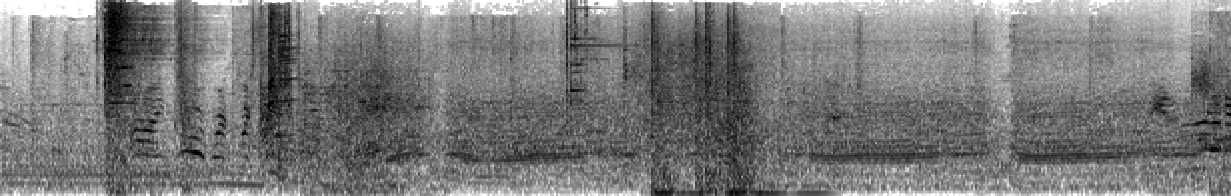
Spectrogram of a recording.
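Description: Tyres skid and scrape on sand.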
